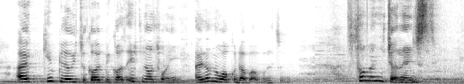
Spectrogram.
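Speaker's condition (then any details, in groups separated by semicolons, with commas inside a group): Severe cerebral palsy; uses wheelchair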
